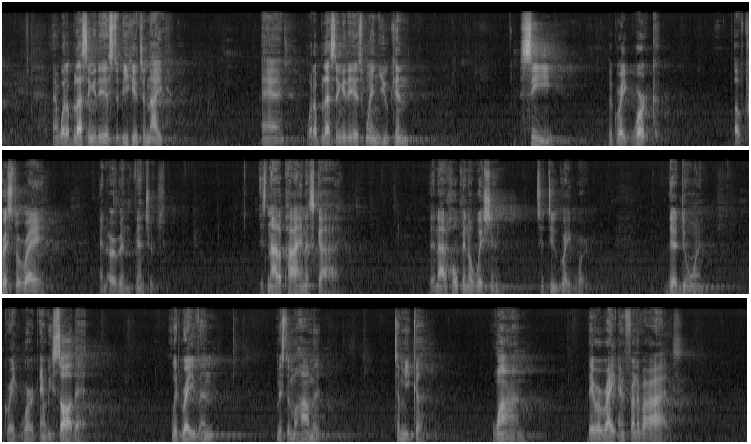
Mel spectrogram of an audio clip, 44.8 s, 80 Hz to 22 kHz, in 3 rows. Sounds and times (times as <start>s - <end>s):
Narration, monologue: 0.0s - 44.7s
Male speech, man speaking: 1.0s - 3.5s, 5.2s - 8.3s, 10.4s - 11.2s, 12.1s - 13.2s, 14.7s - 16.0s, 16.9s - 18.2s, 20.1s - 21.8s, 23.5s - 26.7s, 28.2s - 29.1s, 29.9s - 31.8s, 33.2s - 34.4s, 35.4s - 36.5s, 37.7s - 38.4s, 39.7s - 40.5s, 41.6s - 43.6s.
